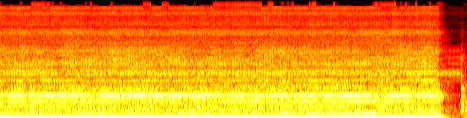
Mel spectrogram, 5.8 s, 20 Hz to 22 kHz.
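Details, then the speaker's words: Breville Dual Boiler BES920, used for a few years, running a blank shot of hot water for 20–30 seconds to warm the group head. Steady low pump hum with a faint tone on top, then a clean cut-off: normal pump operation. "So 20 to 30 seconds of hot water should bring things up to temperature. The internals as well, the pipes and the connectors."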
